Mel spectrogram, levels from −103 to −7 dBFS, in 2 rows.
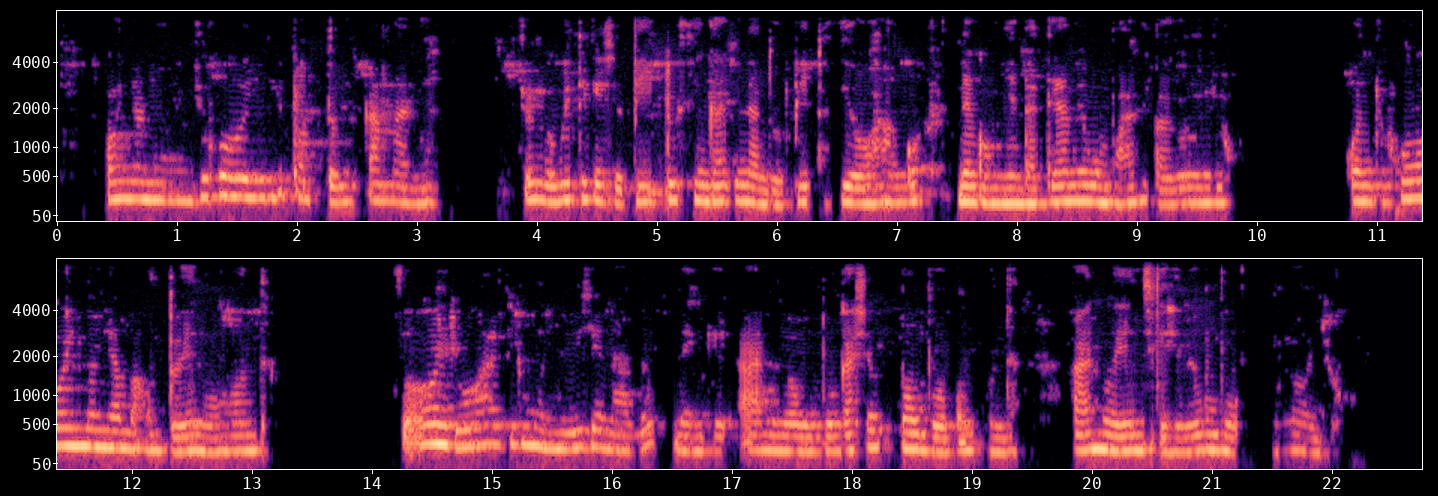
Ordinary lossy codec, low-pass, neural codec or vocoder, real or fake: Opus, 64 kbps; 7.2 kHz; none; real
